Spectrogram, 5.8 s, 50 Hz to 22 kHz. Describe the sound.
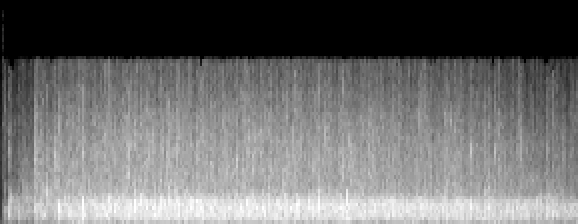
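Dense, steady applause from an audience welcoming a young piano trio (violinist, cellist and pianist aged 18, 19 and 15) onto the stage of Harris Hall, holding at an even, loud level from start to finish.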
